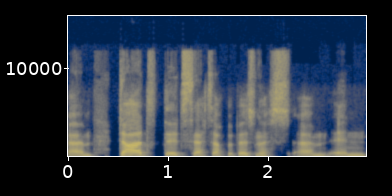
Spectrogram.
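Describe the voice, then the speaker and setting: A Scottish accent with ordinary pitch variation, set against a quiet background. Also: man. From Scotland, Aberdeen. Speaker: company founder and CEO. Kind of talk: podcast interview. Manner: hesitant, many fillers.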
